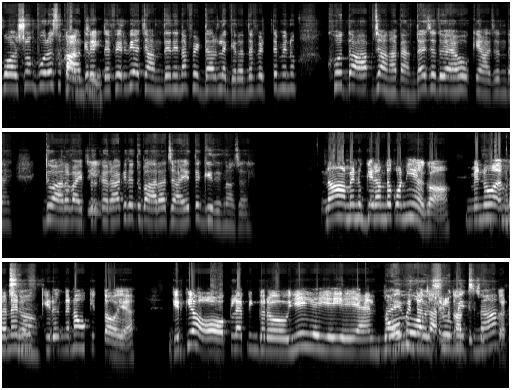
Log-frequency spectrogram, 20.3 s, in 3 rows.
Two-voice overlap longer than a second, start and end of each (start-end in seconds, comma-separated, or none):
none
